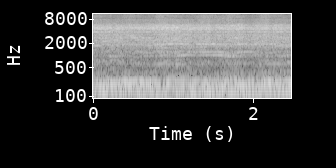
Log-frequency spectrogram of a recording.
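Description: Electric guitar playing a heavy metal song, loud and continuous.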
